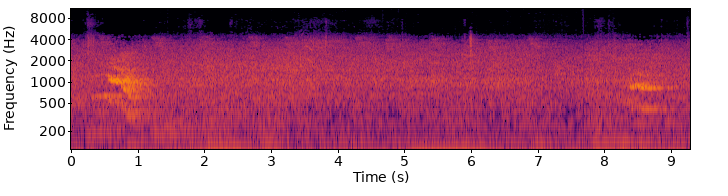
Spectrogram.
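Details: During the birth of kittens, a tabby cat gives two short, lower-pitched meows several seconds apart, with a low hum and quiet movement sounds between them.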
